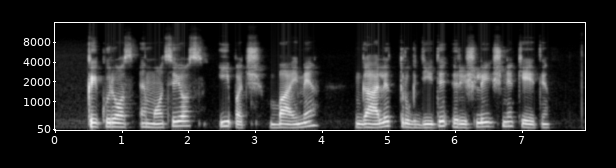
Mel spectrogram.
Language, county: Lithuanian, Vilnius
